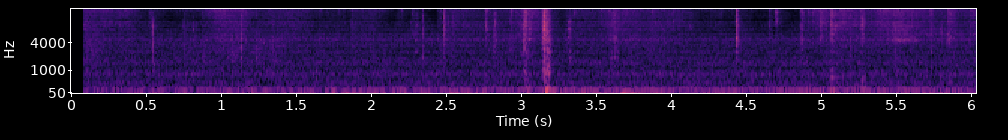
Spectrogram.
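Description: Low, steady hum of a car's engine heard from inside the cabin as the car moves slowly out of a parking space, with one sharp click a little past halfway.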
